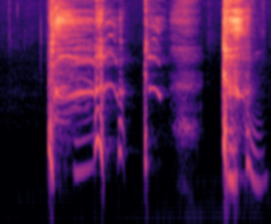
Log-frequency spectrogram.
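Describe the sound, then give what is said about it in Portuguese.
A person coughs a few times: harsh, partly voiced bursts separated by short pauses, with a softer breathy sound before the final loud cough. “Desculpa, gente, sério mesmo, desculpa a tosse.”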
